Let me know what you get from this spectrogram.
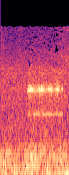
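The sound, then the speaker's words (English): A single bullfrog croak sounds once, a sustained, steady, fairly high-pitched call lasting under a second over a low background rumble, with no one talking. “Can we get the bullfrog on the phone?”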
